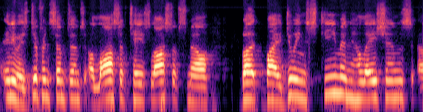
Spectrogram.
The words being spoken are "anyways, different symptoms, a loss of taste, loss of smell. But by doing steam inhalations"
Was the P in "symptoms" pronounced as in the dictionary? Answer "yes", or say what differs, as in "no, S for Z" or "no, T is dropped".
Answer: yes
